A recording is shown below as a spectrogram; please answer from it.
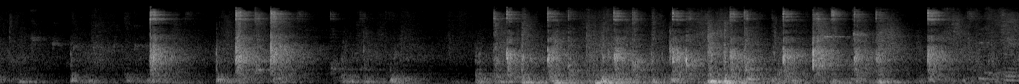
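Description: Table tennis rally: the celluloid ball ticking sharply off bats and the table in a quick run from about five seconds in until just past nine seconds. A few single ticks come in the first three seconds.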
